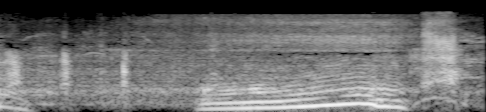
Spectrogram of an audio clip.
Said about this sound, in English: Oh, my goodness. That's not a normal snore. No, it's either. Not. That's a satanic, satanic snore.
